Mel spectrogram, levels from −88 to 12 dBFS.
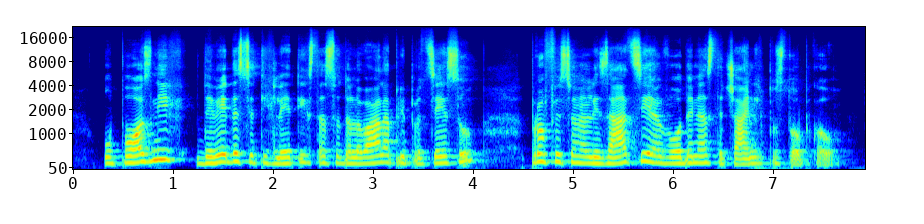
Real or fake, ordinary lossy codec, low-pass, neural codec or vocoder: fake; none; none; codec, 44.1 kHz, 7.8 kbps, DAC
